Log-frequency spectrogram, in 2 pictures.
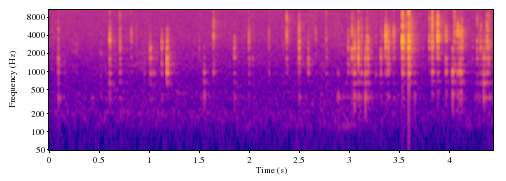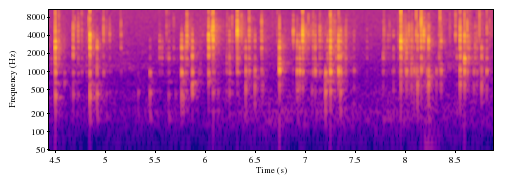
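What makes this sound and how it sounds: A long roll of vinyl adhesive sheet in a clear plastic sleeve, resting on a tablecloth, is rapidly tapped with long nails. Sharp, dry clicks mixed with crisp plastic crinkling start sparse, then grow into dense, fast bursts from about three seconds on. The sound is bright and thin, centered near 1 kHz with no low end, and each tap dies away almost instantly.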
